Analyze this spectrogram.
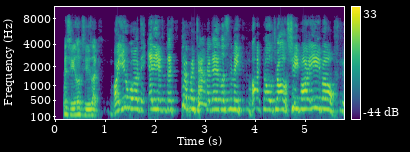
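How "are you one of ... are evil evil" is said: shrill, furious gnome voice yelling at full force. Voicing a gnome shouting at the town: gnome shouting at top of lungs. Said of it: "gnome just shouting at the top of his lungs".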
